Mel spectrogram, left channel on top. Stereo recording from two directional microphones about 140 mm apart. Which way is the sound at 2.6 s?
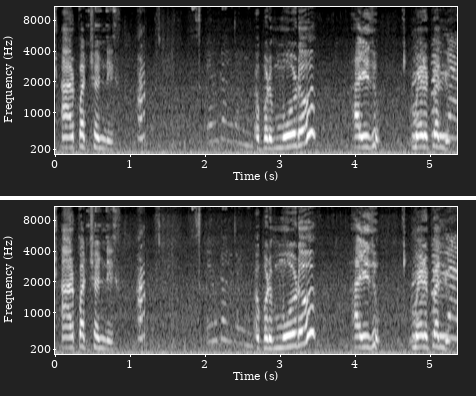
Centre (ahead or behind).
